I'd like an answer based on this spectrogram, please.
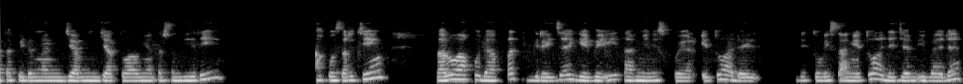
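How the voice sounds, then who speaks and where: Woman, 20s; emotional first-person testimony, breathy tone, dull recording. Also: fairly low pitch, dark tone. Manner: earnest, emotional retelling with quoted dialogue. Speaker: convert giving testimony. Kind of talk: personal testimony, casual storytelling.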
